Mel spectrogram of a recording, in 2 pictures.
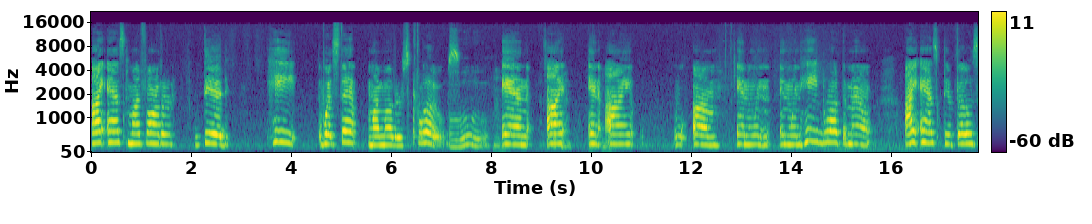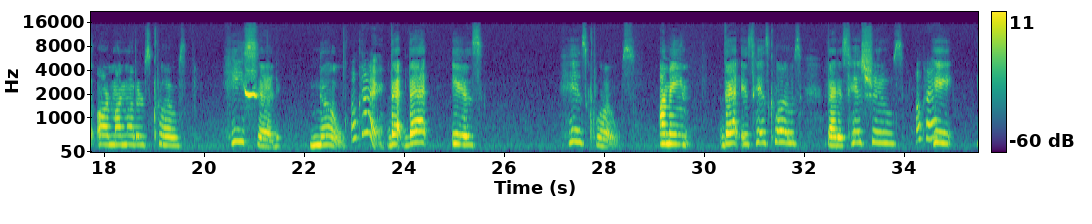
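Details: Dysarthria in congenital cerebral palsy; wheelchair user since early childhood; speech hesitant with repeated words and fillers.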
